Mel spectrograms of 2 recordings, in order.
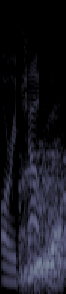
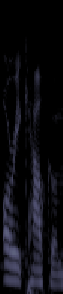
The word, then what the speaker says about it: orichalcum: Another tower is known as the Orichauk Tower, and it was likely built from Orichaucum, or Orichalcum, however you would like to pronounce it.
